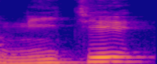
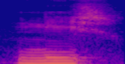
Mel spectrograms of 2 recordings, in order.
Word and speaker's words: niche: और कई लोग हम इंडियन माइंडसेट से इसको जो हम प्रोनाउंस करते हैं वो नीचे या नीच बोलते हैं, लेकिन वो सही नहीं है। इसका राइट प्रोनाउंसिएशन है नीश।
